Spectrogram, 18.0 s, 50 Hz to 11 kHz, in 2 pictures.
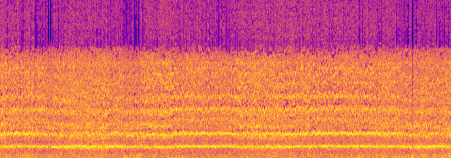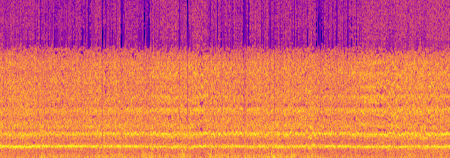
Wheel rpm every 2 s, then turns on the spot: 220, 220, 220, 230, 220, 230, 220, 240, 220.
none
